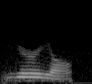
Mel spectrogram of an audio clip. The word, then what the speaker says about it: Uriel: I pronounce it Uriel.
